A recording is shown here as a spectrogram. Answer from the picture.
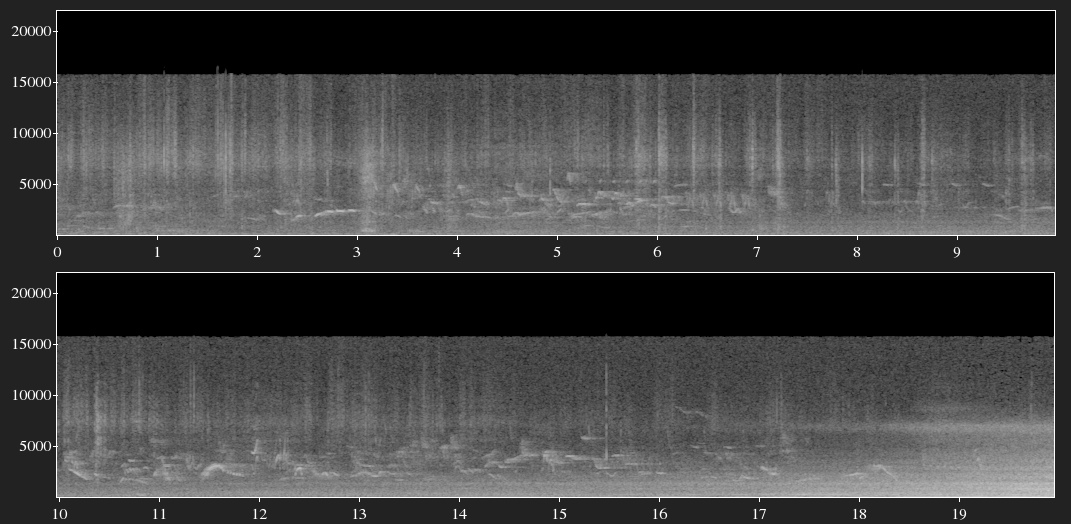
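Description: Small birds chirping and singing in short, varied calls, with scattered faint clicks. Over the last several seconds a low hum with a rushing noise grows steadily louder.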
